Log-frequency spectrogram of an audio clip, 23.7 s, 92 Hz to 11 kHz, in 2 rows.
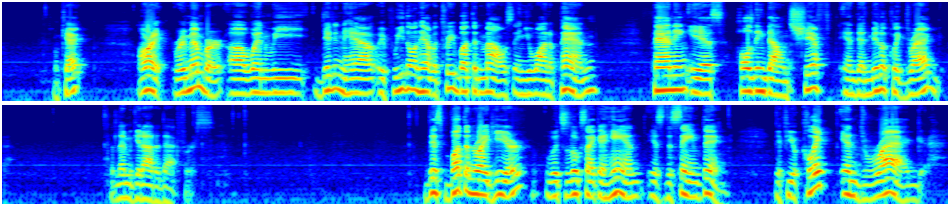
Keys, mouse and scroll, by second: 10.8-13.1 shift+middle drag, 14.2 click, 14.8-16.9 shift+middle drag, 20.3-21.5 drag, 22.3-23.6 drag.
